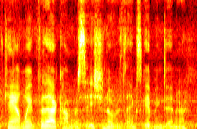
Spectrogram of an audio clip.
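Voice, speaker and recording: An actress with an American accent playing a guarded, resolute young informant in a video game, dry and a little halting. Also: female voice, sits low, big pitch swings, creaky, music in the background, heavily acted. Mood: dismayed, wry.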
